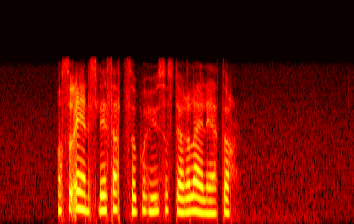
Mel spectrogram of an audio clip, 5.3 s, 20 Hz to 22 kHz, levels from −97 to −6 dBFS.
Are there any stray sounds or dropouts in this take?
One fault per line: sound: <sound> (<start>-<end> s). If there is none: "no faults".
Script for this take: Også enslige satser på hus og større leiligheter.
no faults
